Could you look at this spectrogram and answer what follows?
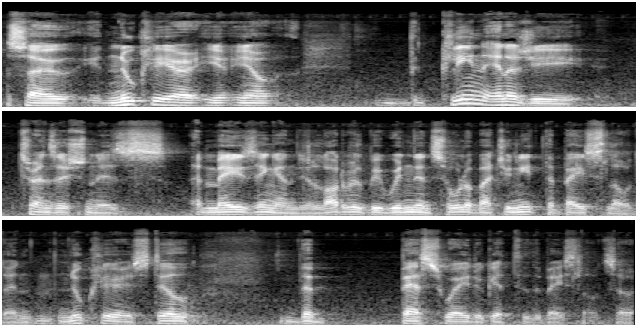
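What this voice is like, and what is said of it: German accent. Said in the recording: “I'm from Germany originally. I mean, you can tell the accent.”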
